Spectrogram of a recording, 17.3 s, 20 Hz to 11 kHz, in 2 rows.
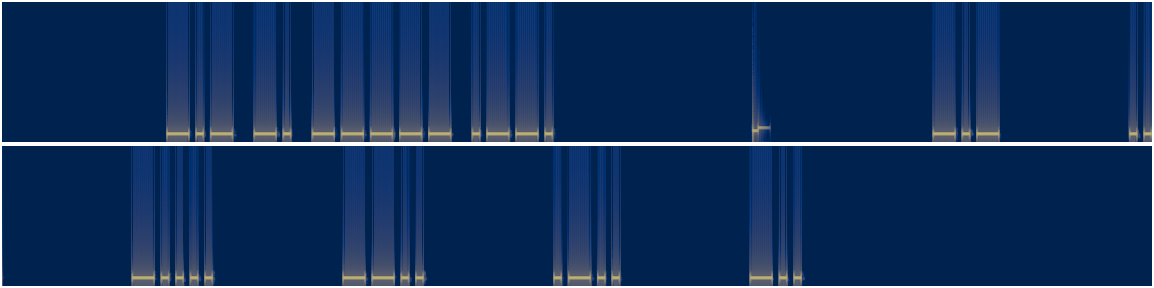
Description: Morse code, heard as a keyed tone, about 21 wpm, spaced as for 10 wpm, 700 Hz. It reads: KN0P KI6ZLD
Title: USA Call Signs - 6x Character Spacing - 22wpm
